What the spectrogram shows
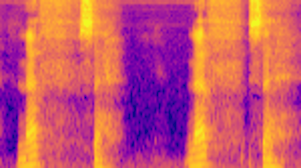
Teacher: Fa bila sukun dialirkan bunyi nafasnya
